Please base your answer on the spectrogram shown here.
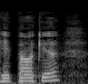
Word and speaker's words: Hipparchia: he was wooed by a virtuous maiden called Hipparchia. Is that how I pronounce it? That's right, Hipparchia, a wealthy, virtuous, young maiden.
